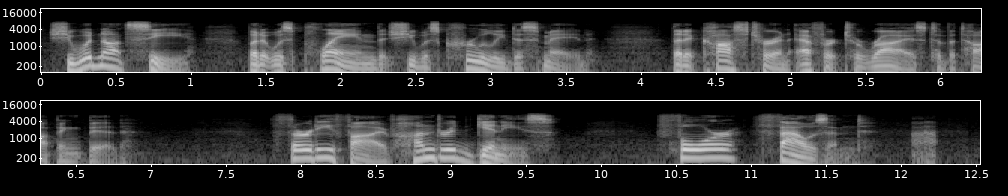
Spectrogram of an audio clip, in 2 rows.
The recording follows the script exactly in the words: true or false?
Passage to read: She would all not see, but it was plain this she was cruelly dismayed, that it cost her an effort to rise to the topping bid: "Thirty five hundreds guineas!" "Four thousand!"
false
